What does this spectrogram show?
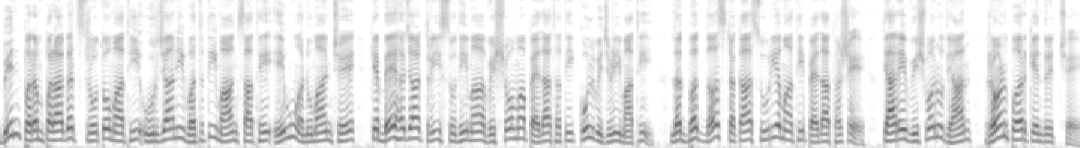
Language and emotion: Gujarati, neutral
